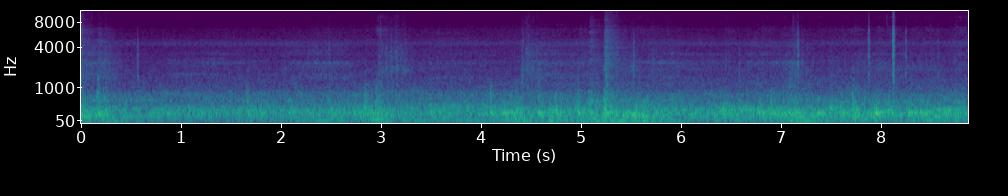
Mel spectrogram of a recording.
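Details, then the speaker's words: High-rail truck under 10 mph through a 4-degree curve near MP 109 with 5-inch superelevation, before tie restoration: irregular clatter and banging thumps over a steady low rumble; rough track from poor ties. "it's good the video i'm sorry the audio will pick up the noise and that's good that they can hear the banging i think why it had to be restored"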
